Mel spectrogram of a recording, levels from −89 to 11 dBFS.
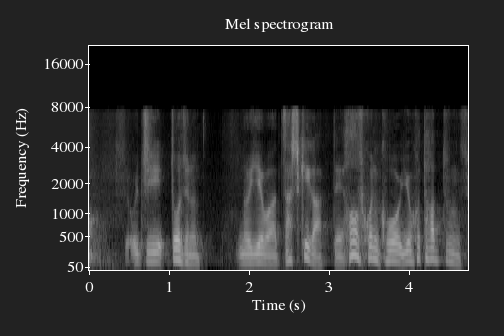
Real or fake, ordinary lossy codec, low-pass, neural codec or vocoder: fake; none; none; codec, 16 kHz, 0.9 kbps, LongCat-Audio-Codec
